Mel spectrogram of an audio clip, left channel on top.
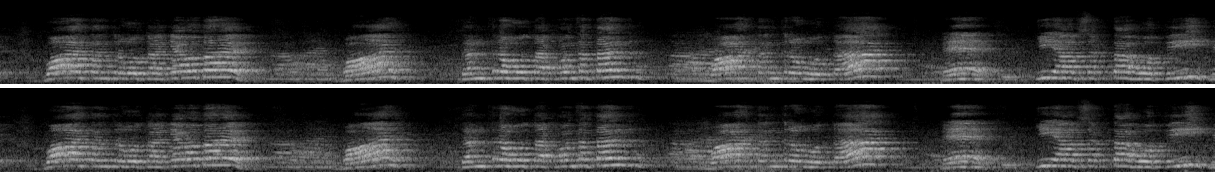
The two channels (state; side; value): normal; both; correlation 0.54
